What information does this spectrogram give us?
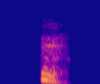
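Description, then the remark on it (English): A single short, voiced yawn, its pitch sliding downward before it fades, with silence before and after. “So I'll make sure to give thorough explanation for everything after I yawn.”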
